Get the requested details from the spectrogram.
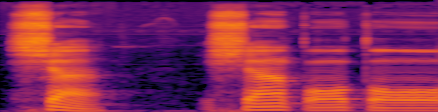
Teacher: Dan kesalahan berikutnya ialah menebalkan suara huruf shin ya, terlebih saat bersebelahan dengan huruf isti'la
